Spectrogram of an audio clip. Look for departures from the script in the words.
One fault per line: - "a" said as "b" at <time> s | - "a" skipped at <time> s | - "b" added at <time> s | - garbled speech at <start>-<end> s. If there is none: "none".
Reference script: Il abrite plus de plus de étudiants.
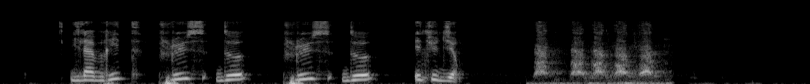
none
